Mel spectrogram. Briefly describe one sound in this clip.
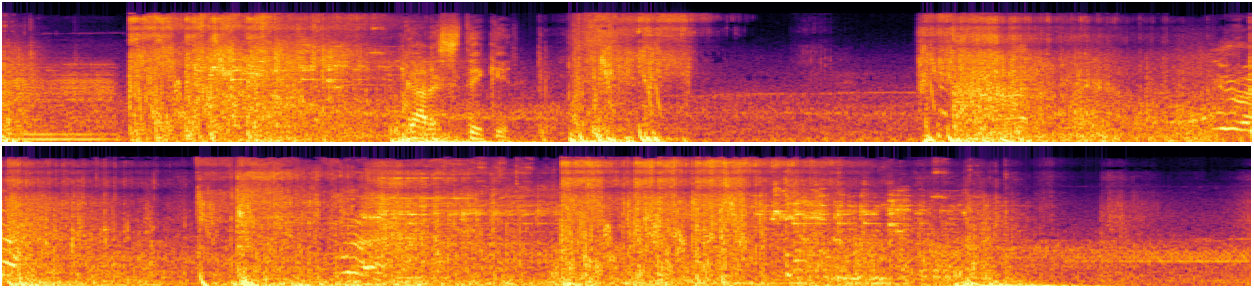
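A heavy metal crate crashes down with a loud thud.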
